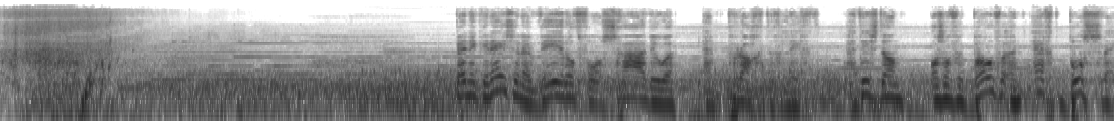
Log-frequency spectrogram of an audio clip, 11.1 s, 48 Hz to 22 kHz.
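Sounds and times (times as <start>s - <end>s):
bright splash of a swimmer diving under water: 0.0s - 1.4s
steady underwater rumble in a kelp forest: 0.3s - 11.1s
faint underwater tonal hums: 1.1s - 11.1s
speech: 4.6s - 11.1s.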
